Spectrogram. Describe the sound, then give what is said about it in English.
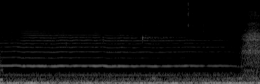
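A mosquito's thin, high-pitched whine drones steadily indoors for a couple of seconds, then stops abruptly as a brief burst of noise cuts in at the end. “Ah, there, there's a mosquito in here.”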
